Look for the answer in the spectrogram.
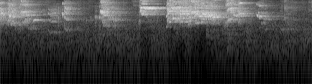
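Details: Brief African lovebird chirping: a few sharp, high, squeaky notes, then a louder, longer burst of shrill chatter lasting about a second, trailing into softer chirps.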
